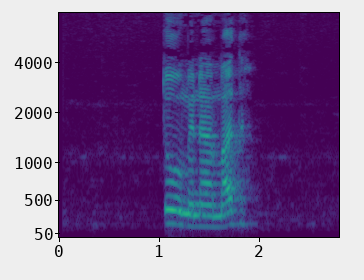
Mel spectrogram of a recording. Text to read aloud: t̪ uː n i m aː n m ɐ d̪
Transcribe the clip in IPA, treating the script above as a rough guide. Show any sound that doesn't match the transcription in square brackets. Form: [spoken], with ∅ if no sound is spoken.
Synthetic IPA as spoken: t̪ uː [m] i [n] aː [∅] m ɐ d̪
